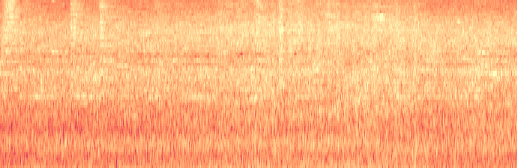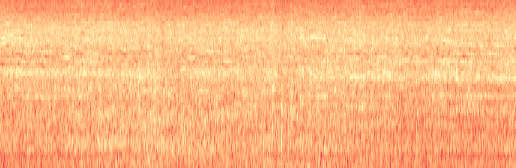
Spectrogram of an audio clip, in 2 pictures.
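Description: Freight train rolling past with a steady, loud noise of wheels on rail; the low rumble is heaviest for the first half and eases after that.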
